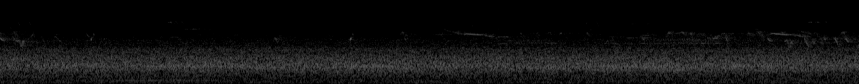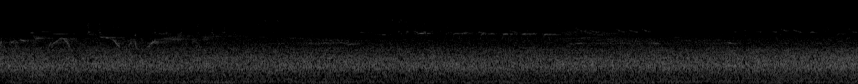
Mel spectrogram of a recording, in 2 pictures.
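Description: Small birds chirping and twittering in short high calls over a steady, faint background hiss of outdoor ambience, with the calls thickest in the first half and again near the end.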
